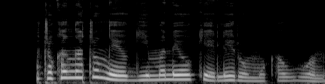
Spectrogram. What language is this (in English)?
Luo (Kenya and Tanzania)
